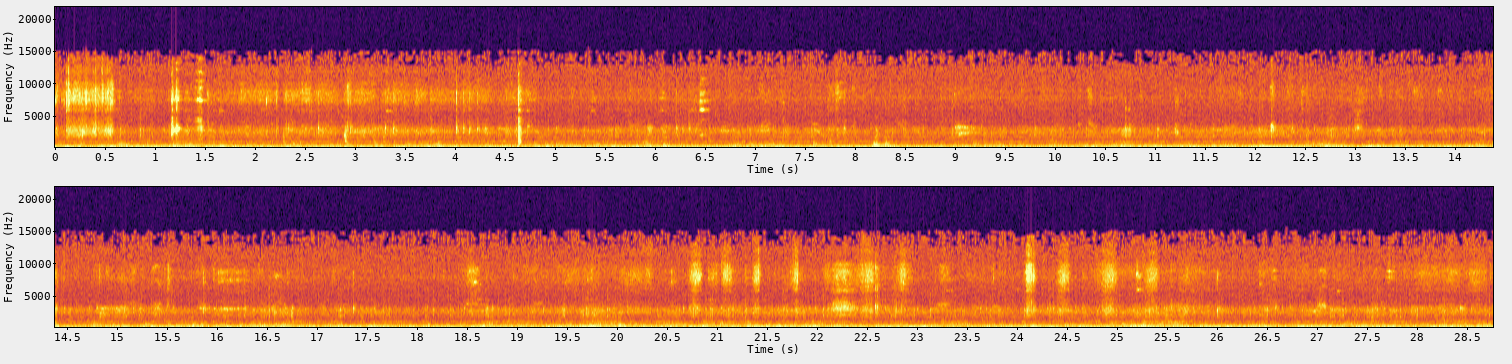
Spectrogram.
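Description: Steady low rumble of a moving passenger train, heard from inside the carriage at the window, with a few faint clicks and rattles scattered through it.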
